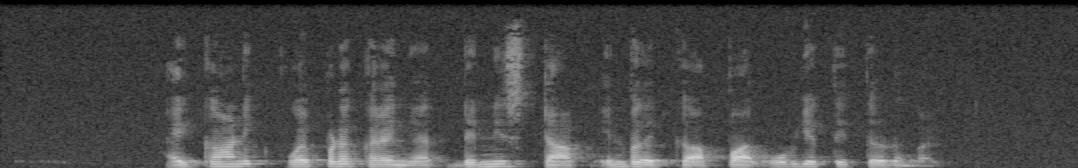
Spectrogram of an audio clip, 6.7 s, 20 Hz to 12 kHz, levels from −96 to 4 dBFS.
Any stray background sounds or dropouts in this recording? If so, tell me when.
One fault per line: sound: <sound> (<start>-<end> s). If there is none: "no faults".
no faults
